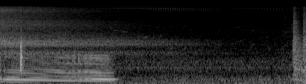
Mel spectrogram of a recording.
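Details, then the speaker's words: Homemade micro grinder from an old 150 GB hard disk drive with emery cloth glued to the platter: buzzing motor hum, pitch sinking, cutting off after a second; vibration because the cloth is not quite centred. "that noise is just caused by vibration because this sound better plus paper or Emery and cloth whatever you want to call it it's not quite on um not quite scented"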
